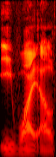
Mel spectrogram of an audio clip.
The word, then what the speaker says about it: Weyl: Carl Jules Whale, Wheel. I don't know how to say it. It's Weyl.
